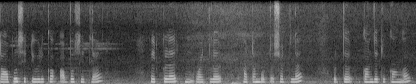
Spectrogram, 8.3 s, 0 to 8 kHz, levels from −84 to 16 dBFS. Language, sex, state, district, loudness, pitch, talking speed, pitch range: Tamil, female, Tamil Nadu, Namakkal, -18 LUFS, 250 Hz, 110 wpm, 245-260 Hz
